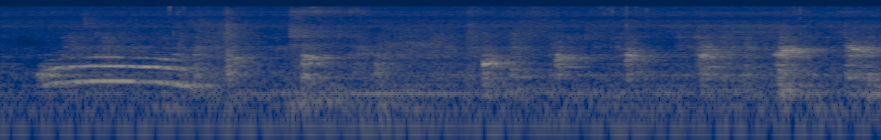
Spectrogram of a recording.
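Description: A child's drawn-out, meow-like call that rises and falls in pitch, ending about a second in, followed by shorter, quieter vocal sounds, heard through a TV speaker.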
